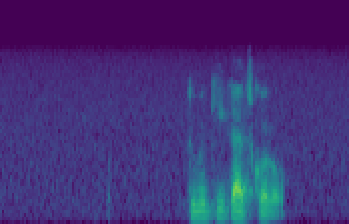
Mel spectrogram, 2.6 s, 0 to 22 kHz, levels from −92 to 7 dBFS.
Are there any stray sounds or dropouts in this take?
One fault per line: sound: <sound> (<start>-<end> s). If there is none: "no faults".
no faults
